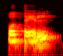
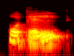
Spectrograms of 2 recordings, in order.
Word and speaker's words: hotel: Hotel. It's not hotel, it's hotel. We just ignore the H. We have to put it there, we have to write it, but we don't pronounce it.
